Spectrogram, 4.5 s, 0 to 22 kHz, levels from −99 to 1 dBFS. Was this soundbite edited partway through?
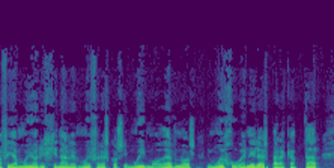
yes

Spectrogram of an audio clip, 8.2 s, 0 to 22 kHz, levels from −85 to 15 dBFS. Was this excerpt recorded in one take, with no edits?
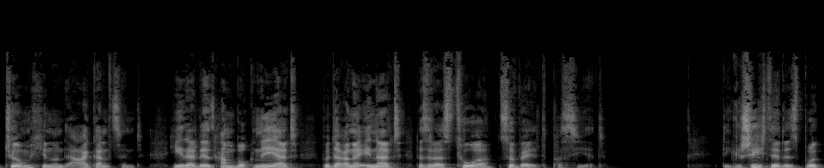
no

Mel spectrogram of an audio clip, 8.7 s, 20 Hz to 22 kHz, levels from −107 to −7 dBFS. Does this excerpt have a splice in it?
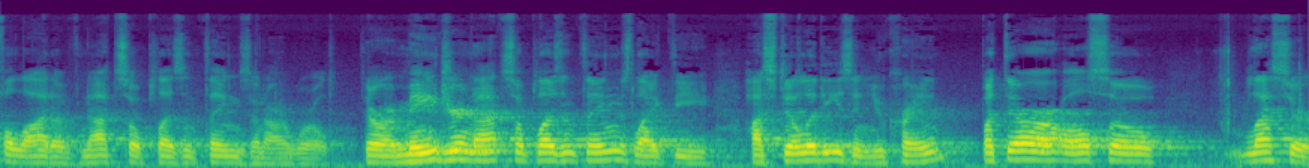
yes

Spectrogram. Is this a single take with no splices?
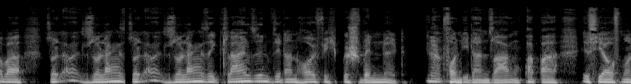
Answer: no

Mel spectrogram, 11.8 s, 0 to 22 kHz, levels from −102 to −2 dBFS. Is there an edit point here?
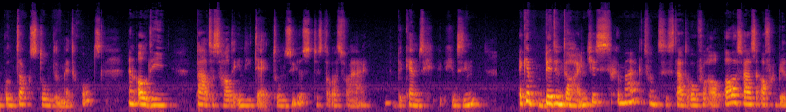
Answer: yes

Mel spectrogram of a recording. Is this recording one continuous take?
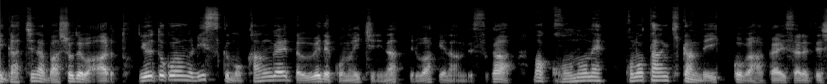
no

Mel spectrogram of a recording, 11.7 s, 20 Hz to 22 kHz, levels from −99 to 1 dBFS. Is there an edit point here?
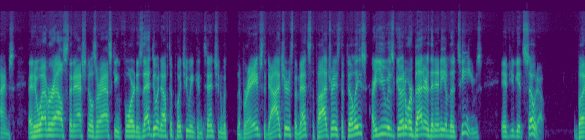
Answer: yes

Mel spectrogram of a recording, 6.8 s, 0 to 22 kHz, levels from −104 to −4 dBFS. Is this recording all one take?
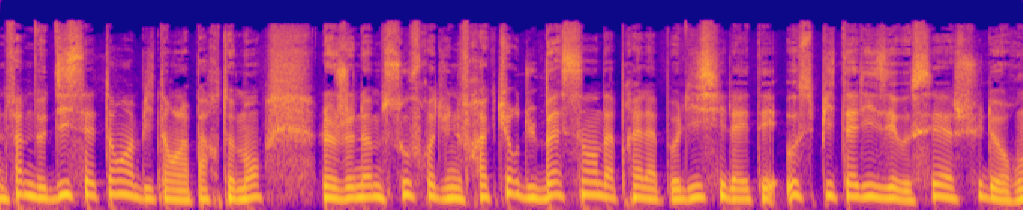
yes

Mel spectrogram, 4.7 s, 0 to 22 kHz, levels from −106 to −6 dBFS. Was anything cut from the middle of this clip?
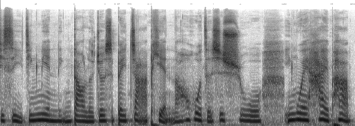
yes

